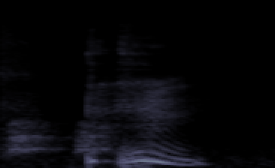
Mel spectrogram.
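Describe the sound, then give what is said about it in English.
A dog barks once in the background, the bark stretching into a short, wavering whine; quiet and alone. “Dog's making a guest appearance in the background there. I don't know if you can hear that, but my dogs are barking.”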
